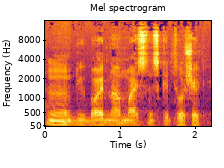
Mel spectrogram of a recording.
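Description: An actor playing a working-class taxi driver in a radio play, giving a plain-spoken witness account. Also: male voice, a bass voice, normal speed, creaky. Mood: eager, chatty.

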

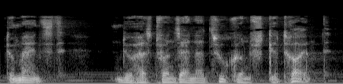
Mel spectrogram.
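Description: A man acting in a radio play as a calm, controlling scientist with a husky, gravelly voice and a measured, deliberate way of talking. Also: deep voice, faint music behind, full character voice. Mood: cool, firm. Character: calm, controlling male scientist interrogating an artificial mind. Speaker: radio drama actor.

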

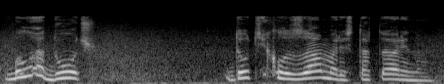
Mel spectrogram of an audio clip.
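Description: A woman's voice: high voice, animated, a little slow, darkish tone, slight background noise. A woman playing a wary, evasive blind peasant boy with a Ukrainian accent in a radio drama, giving terse answers. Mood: guarded, plaintive.

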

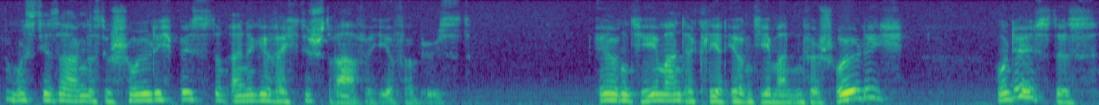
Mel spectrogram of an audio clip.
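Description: An actor playing a weary old prisoner in a literary radio play, gravelly and severe in a measured, declamatory way. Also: male voice, fairly high pitch, big pitch swings, slight background noise. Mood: bitter, resigned. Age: older. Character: old blind prisoner, weary, stern, resigned.

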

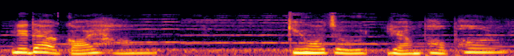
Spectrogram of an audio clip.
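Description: Actress as high-voiced, sorrowful immortal woman, Hong Kong Cantonese. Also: fairly even intonation, moderate pace, close to an everyday voice. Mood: torn, pleading. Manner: emotional, pleading, melodramatic. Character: immortal woman in her eighties who looks twenty, lonely, sorrowful. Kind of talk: Cantonese radio drama acting. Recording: music under the voice.

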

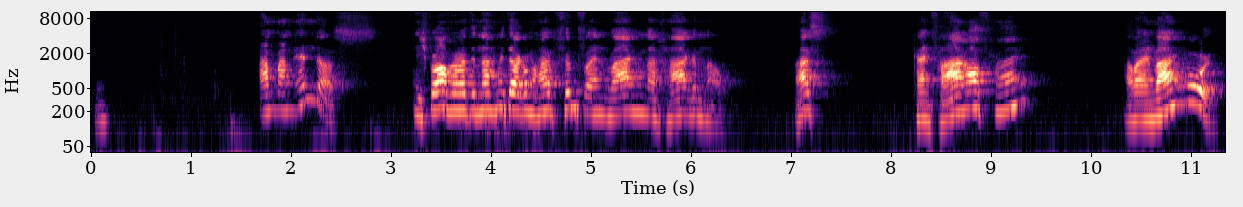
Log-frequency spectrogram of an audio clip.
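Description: An old civil servant in a vintage radio drama, his voice on the higher side. He is curt and officious, an ailing desk tyrant who fumbles for names and barks orders. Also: animated, measured pace, long pauses, fairly bright tone. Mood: commanding. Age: older. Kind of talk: 1950s German radio drama acting.

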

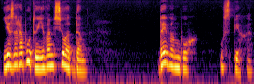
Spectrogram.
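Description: An actress in an audio drama playing a distressed but proud young poor woman, pleading earnestly in a soft, hushed voice. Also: on the low side, expressive, measured pace, a little hiss or hum. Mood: desperate pleading. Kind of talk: theatrical audio drama letter monologue.

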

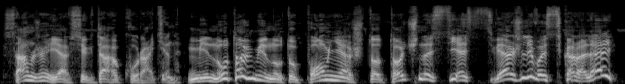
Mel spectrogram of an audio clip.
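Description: An old buffoon of a father, pitched high and swinging wildly up and down. The voice is bright and sharp, full of fawning, theatrical mock courtesy, as in a radio play. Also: wildly swooping pitch, moderate pace, breathy edge, heavily acted. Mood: mock-apologetic. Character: garrulous, clownish old father, a self-declared buffoon. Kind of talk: audio drama acting.

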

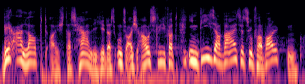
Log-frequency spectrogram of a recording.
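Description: A man's voice: on the high side, sing-song, moderate pace, darkish tone, slight background noise. A man playing an impatient, jealous husband who swings between scorn and pleading in a radio play.

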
